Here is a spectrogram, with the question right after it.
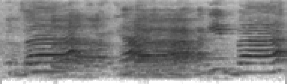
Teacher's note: Ba keluar dari kedua bibir dan sifatnya tipis.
